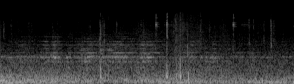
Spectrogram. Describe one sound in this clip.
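Footsteps scrape on stone.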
